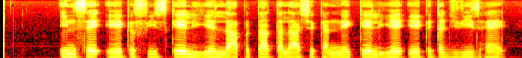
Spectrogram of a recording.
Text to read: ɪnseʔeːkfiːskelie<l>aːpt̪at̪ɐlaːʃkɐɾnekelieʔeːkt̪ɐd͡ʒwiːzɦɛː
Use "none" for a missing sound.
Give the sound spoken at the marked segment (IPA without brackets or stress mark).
l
